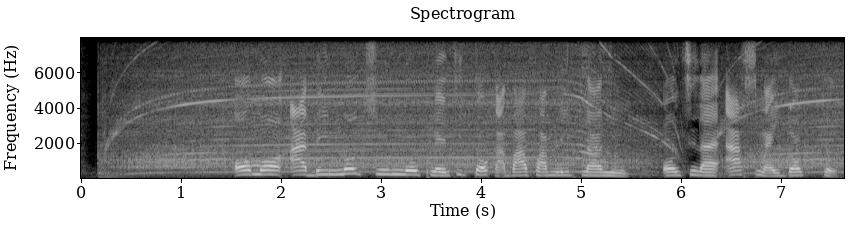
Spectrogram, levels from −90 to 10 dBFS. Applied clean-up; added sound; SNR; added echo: none; Domestic sounds, home sounds; 9 dB; none.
